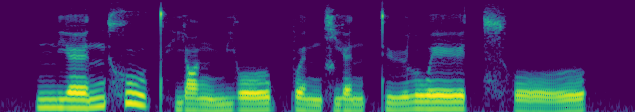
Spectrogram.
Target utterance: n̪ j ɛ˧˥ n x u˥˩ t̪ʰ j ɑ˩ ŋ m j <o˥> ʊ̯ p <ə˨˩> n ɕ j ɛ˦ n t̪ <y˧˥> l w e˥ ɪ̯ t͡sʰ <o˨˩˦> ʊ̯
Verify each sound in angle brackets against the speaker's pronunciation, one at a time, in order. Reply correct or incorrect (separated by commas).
incorrect, correct, correct, correct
